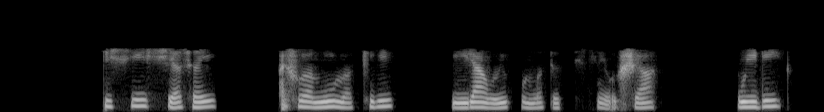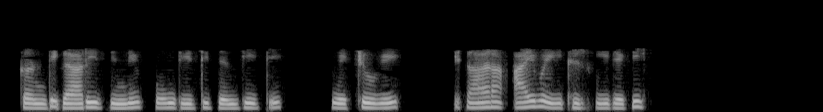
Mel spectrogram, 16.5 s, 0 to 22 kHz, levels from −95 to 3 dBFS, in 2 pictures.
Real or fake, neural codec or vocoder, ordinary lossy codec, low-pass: fake; codec, 16 kHz, 1 kbps, FunCodec, trained on Chinese and English, 50 frames a second; MP3, 24 kbps; 3.6 kHz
